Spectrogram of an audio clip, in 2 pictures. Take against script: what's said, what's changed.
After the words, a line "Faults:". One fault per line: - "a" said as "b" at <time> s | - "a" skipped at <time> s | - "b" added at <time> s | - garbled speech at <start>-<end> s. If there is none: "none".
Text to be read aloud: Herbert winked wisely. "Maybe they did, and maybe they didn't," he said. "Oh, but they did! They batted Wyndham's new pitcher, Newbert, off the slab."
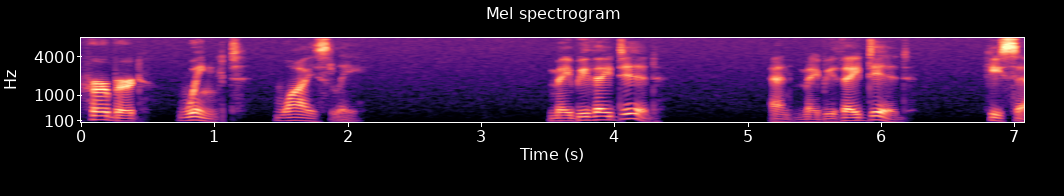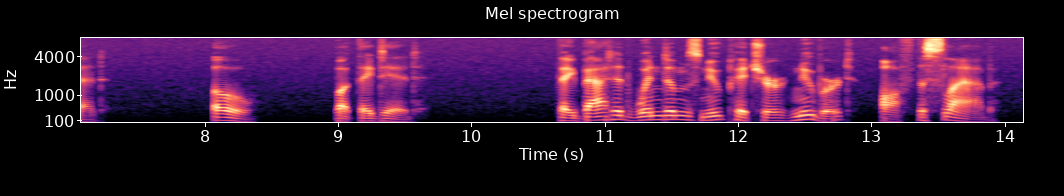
Herbert winked wisely. "Maybe they did, and maybe they did," he said. "Oh, but they did! They batted Wyndham's new pitcher, Newbert, off the slab."
Faults:
- "didn't" said as "did" at 5.8 s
